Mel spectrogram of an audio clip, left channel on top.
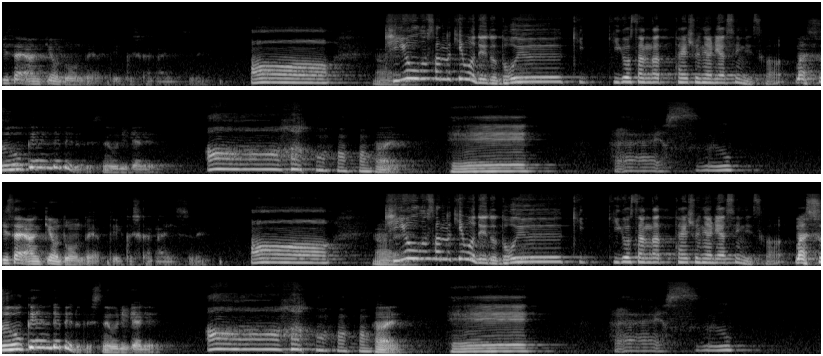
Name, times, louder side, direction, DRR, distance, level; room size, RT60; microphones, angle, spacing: voice 1, 0.0-2.0 3.7-4.0 7.9-9.8 11.9-12.2, right 7 dB, 85° right, 11 dB, 0.3 m, -23 dB
voice 2, 2.5-3.5 3.8-7.8 10.2-11.9 12.7-13.5 14.3-15.5, equal, 5° right, 7 dB, 0.5 m, -25 dB
16.5 x 9.5 x 4.3 m, 0.90 s
head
